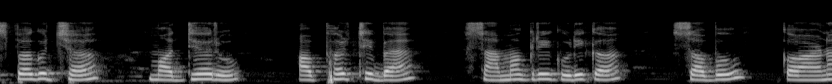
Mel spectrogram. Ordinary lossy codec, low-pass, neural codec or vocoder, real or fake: none; 7.2 kHz; none; real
